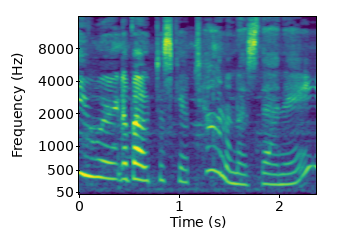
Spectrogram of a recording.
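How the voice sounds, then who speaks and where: A put-on character voice swings very widely in pitch against clear background noise. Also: female-sounding voice. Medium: audio drama. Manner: chatty, familiar.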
